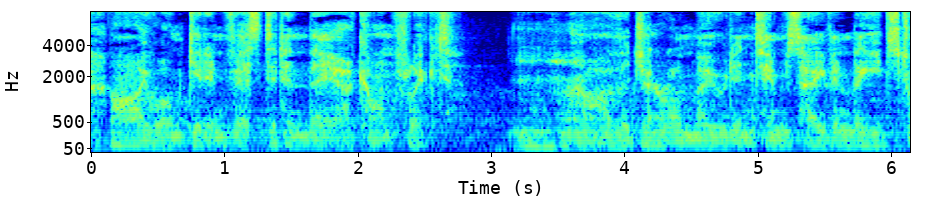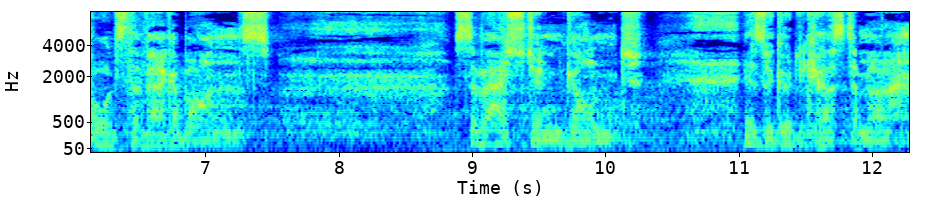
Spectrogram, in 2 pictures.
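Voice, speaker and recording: A man's put-on character voice, very deep and low in pitch, at a fairly slow pace with long, frequent pauses over loud background noise. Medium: game stream. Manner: measured, reflective.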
